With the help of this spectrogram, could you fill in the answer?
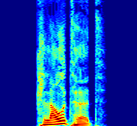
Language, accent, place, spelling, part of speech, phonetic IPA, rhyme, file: German, Germany, Berlin, klautet, verb, [ˈklaʊ̯tət], -aʊ̯tət, De-klautet.ogg
- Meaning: inflection of klauen: 1. second-person plural preterite 2. second-person plural subjunctive II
